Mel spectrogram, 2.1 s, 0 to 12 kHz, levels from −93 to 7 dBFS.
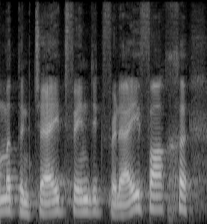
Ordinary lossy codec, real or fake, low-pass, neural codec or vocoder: none; fake; none; codec, 24 kHz, 0.9 kbps, WavTokenizer, medium speech release version 2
